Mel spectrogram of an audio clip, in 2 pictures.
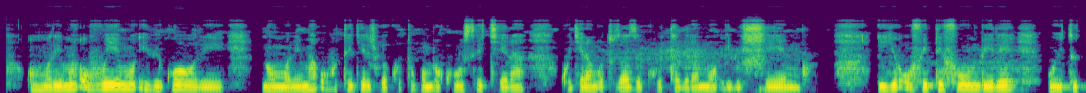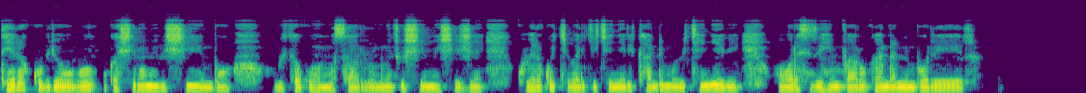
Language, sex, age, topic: Kinyarwanda, female, 25-35, agriculture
